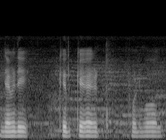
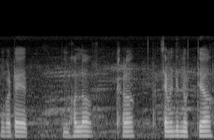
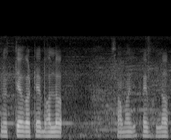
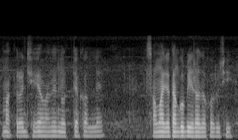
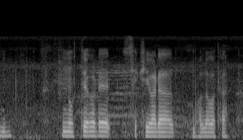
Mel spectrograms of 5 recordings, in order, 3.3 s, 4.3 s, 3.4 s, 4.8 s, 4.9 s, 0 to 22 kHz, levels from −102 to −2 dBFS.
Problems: constant background noise, continuous background conversations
